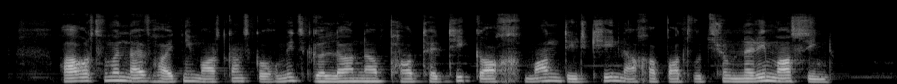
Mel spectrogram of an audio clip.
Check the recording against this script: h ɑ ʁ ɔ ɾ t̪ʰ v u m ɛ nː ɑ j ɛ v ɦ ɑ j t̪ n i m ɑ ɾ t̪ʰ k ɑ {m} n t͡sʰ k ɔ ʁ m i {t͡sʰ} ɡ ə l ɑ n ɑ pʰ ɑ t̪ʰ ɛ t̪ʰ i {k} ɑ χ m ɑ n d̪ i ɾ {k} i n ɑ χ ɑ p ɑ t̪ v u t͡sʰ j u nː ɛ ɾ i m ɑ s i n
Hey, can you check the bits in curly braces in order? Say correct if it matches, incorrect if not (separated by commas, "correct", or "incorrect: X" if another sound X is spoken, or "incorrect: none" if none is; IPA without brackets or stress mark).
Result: incorrect: none, correct, correct, incorrect: kʰ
